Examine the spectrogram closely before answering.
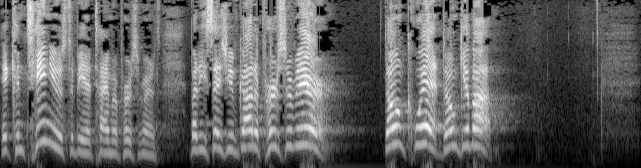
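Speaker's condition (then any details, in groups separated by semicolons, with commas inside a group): No condition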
